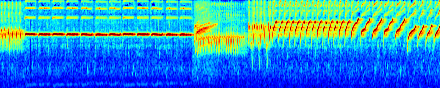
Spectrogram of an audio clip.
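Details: Several canaries, stated as saffron finches (Sicalis flaveola, 'canário-da-terra'), sing together in a group chorus: a long, steady, bell-like whistled note, a brief harsh burst, then fast rolling trills repeated several times a second.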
